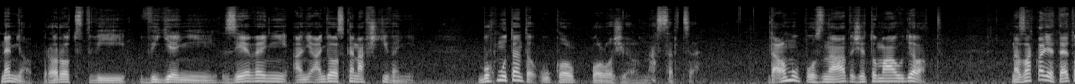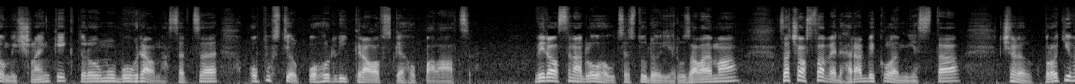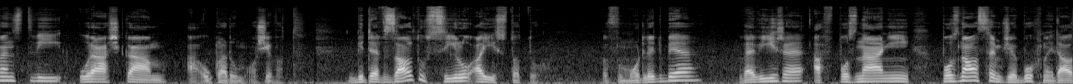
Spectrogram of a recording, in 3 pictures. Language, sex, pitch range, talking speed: Czech, male, 90-150 Hz, 135 wpm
